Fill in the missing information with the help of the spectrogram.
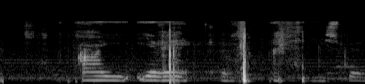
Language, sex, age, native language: Icelandic, male, 12, Icelandic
